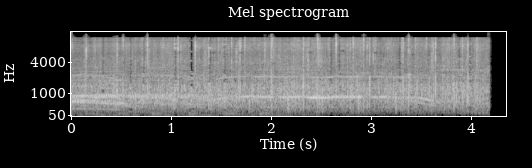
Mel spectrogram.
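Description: A large crowd applauding and cheering, dense clapping with a few long held shouts rising above it.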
